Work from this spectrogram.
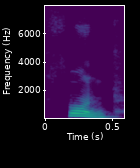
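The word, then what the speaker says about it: fünf: five কে বলবো আমরা ফুনফ pipe ফুনফ এখানে দেখেন ইউলাউড আছে ইউলাউড হলে কি হবে জিবাটা একদম গোল হয়ে যাবে যখন আমরা উচ্চারণ করবো তখন জিহ্বাটা গোল হয়ে যাবে ফুনফ এখানে লেখা আছে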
